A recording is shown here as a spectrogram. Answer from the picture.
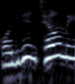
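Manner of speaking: high, loud defensive objection; mock protest, pitched well up; retold protest. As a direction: push back at an accusation, acting it out.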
